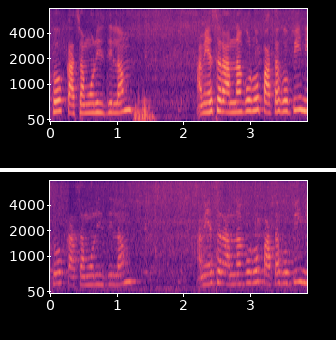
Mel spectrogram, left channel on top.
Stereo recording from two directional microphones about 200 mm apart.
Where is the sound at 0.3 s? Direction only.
45° left (ahead or behind).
